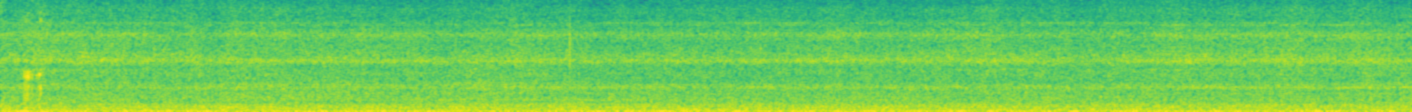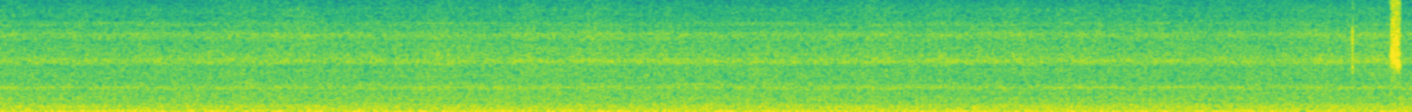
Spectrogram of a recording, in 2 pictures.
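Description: An airliner takes off from Phoenix airport, a steady, loud broadband engine roar that holds at an even level throughout, with no talking over it.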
